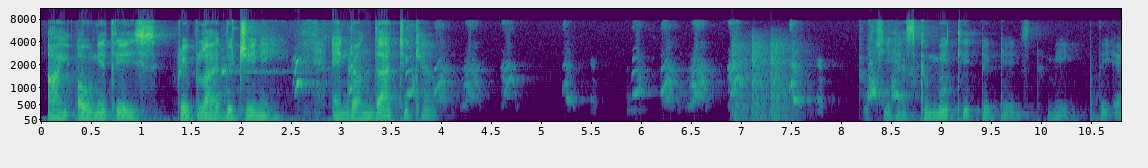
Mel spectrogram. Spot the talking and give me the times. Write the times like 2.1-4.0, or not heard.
0.0-4.0, 8.2-10.7.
